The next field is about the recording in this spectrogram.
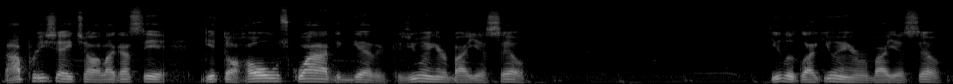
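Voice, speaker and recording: A man's voice: fairly low pitch, normal speed, pauses often. A man hosting a casual live stream, chatting with viewers in a slangy, boastful, teasing way.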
